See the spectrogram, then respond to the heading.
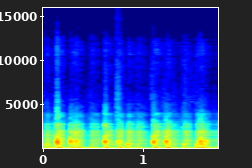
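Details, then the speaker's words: Honda CR-V rear door factory speaker playing music: buzzy, rattly distortion on every beat, blown speaker, to be replaced with Pioneer TS-A652 speakers. "You just hear the speaker. Oh, it's hating life."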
